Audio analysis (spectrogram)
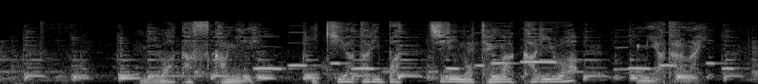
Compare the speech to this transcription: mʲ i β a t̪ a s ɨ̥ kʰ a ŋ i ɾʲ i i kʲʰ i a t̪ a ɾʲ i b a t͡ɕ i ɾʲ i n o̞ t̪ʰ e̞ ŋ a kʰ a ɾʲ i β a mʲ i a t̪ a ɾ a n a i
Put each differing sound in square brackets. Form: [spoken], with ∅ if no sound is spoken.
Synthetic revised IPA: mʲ i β a t̪ a s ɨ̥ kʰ a ŋ i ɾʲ i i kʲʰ i a t̪ a ɾʲ i b a t͡ɕ i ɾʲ i n o̞ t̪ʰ e̞ ŋ a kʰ a ɾʲ i β a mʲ i a t̪ a ɾ a n a i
